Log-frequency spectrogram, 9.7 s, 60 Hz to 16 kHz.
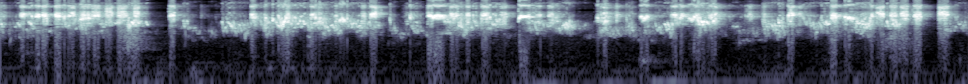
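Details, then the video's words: Several pet budgerigars singing and chirping in a dense, continuous chatter of high, buzzy warbles and sharp chirps, with brief pauses near two and six seconds. "30 Minutes of Budgies Parakeets Singing, Chirping | Budgie Noises"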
